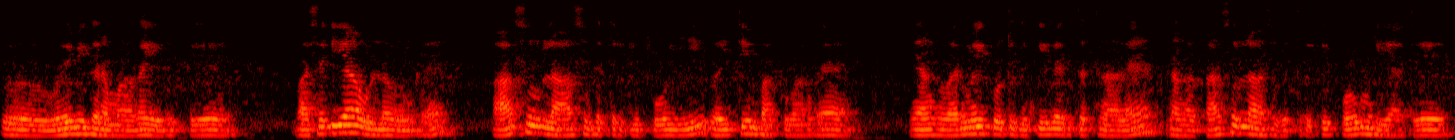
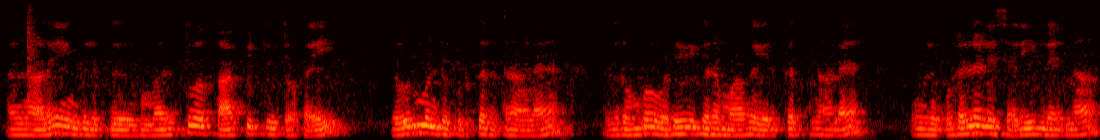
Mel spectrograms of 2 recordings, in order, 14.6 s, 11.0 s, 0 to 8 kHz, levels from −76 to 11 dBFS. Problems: constant background noise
